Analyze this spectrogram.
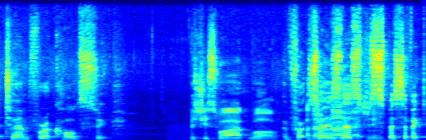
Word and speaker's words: vichyssoise: can still create something delicious and iconic, a vichyssoise. It's a chilled soup, yes? You pronounce it perfectly.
